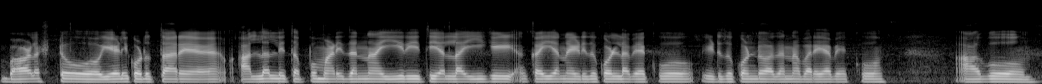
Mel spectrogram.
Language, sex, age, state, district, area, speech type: Kannada, male, 45-60, Karnataka, Bangalore Rural, rural, spontaneous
